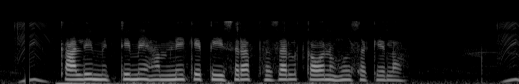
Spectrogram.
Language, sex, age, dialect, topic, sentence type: Bhojpuri, female, 25-30, Western, agriculture, question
